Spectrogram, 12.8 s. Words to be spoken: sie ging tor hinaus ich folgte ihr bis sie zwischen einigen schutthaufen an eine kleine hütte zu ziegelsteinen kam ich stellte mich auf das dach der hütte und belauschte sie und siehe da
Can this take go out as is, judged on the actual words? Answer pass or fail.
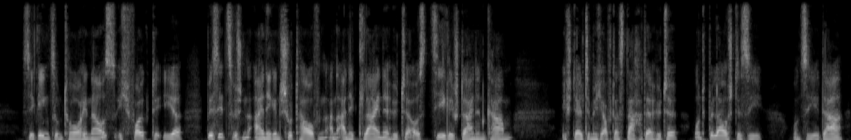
fail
